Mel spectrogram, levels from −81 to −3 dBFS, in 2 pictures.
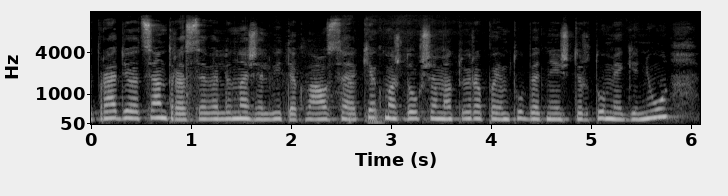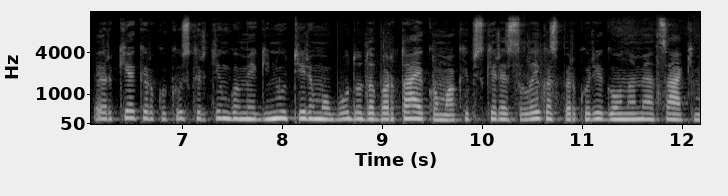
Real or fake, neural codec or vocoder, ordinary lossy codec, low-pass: real; none; AAC, 48 kbps; 14.4 kHz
